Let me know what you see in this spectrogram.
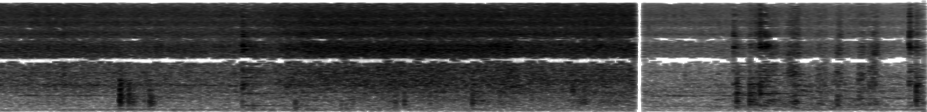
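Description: Browned onions, ginger-garlic paste and garam masala sizzling loudly in hot oil in a steel pot, with a slotted steel spoon scraping and clinking against the pot as they are stirred. About six seconds in, the sizzle cuts off abruptly and comes back quieter, with the stirring clinks closer together.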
